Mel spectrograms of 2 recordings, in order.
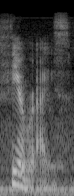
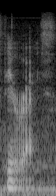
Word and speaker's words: theorize: misled you a bit it's theorize okay so theorize not I mean you're pretty close I guess I'm being a little picky here so it is theorize okay uh great there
